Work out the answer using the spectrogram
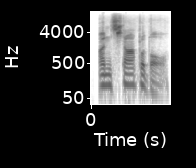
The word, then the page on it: Unstoppable: American English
